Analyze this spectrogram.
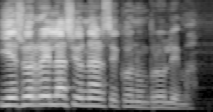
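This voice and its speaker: A man's voice: high voice, lively intonation, brisk, smooth. A man preaching a sermon as pastor, humorous and acting out everyday scenes in little quoted voices.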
